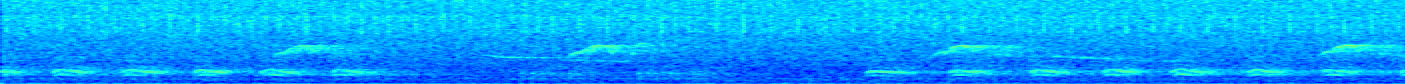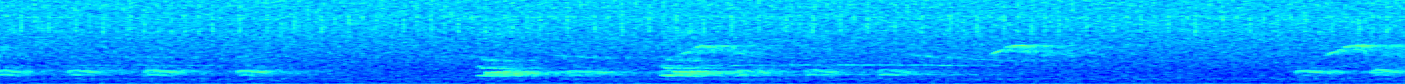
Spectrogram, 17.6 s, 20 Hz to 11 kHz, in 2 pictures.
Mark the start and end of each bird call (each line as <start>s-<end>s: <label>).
0.0s-2.6s: American Crow (Corvus brachyrhynchos)
0.0s-9.0s: Eastern Phoebe (Sayornis phoebe)
5.2s-10.7s: American Crow (Corvus brachyrhynchos)
11.7s-13.4s: Red-bellied Woodpecker (Melanerpes carolinus)
12.2s-17.6s: American Crow (Corvus brachyrhynchos)
12.7s-17.6s: Eastern Phoebe (Sayornis phoebe)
